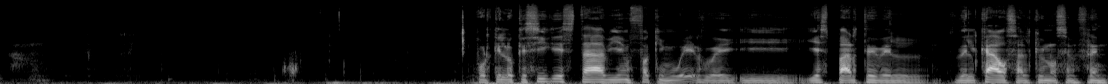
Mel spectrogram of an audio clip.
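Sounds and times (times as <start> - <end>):
person sipping a drink: 0.0 - 1.8, 2.7 - 4.7
speech: 4.8 - 11.0.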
